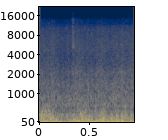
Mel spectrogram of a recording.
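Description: Loud, steady wind buffeting the microphone while riding a Kawasaki KLR650 motorcycle on a dirt trail, a continuous low roar that fills the whole second.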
